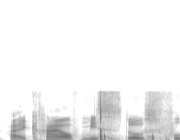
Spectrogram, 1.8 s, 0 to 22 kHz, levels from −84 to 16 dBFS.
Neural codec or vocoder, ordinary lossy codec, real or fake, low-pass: none; none; real; none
